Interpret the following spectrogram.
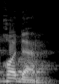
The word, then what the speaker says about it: Qadr: dinamakan dengan Lailatul Qadr kita bacanya Qadar yaitu sebenarnya memiliki perbedaan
